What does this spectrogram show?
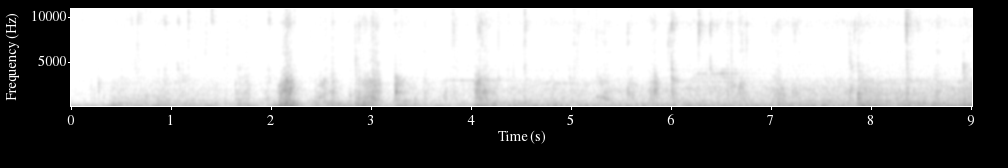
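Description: A person chewing a mouthful of chicken stir-fry eaten by hand, with faint, irregular wet clicks and crunches, over a low steady hum.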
